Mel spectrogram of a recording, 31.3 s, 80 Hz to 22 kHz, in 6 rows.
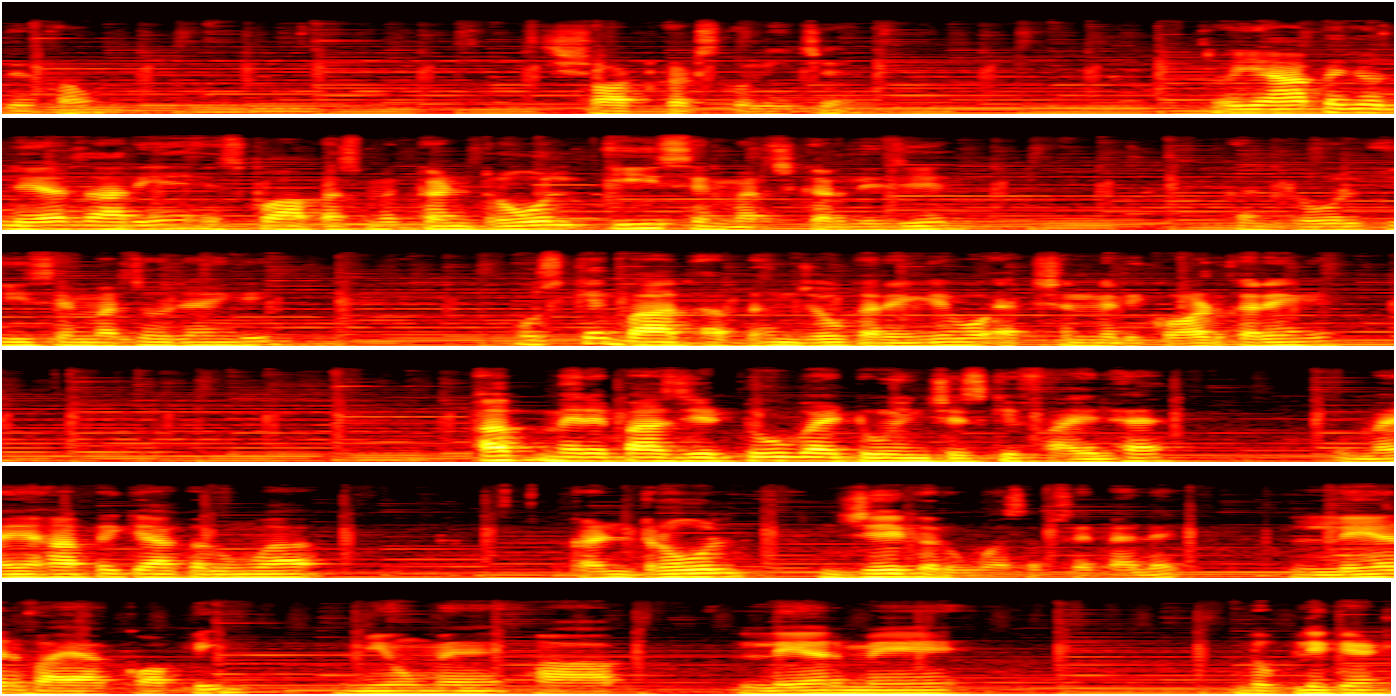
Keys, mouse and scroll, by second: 7.6 ctrl+e, 15.0 click, 28.3 click.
